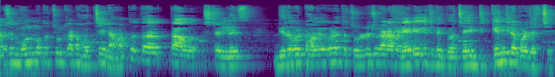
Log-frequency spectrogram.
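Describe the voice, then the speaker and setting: A hoarse young man with a cold, vlogging from home on a phone and chatting straight to his viewers. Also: fairly high pitch, a little hiss or hum. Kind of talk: casual daily vlog. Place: at home, indoors.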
